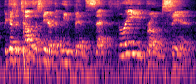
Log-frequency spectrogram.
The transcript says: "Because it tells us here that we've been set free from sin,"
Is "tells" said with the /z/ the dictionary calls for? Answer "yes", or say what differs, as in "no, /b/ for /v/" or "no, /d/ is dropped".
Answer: yes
